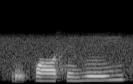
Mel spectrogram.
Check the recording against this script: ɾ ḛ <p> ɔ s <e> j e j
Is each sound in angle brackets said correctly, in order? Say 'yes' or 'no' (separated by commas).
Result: yes, yes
